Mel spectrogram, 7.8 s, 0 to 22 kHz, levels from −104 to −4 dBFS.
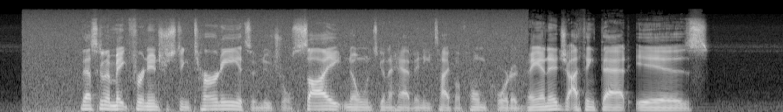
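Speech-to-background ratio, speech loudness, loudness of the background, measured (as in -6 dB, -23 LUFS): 17.0 dB, -21.5 LUFS, -38.5 LUFS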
